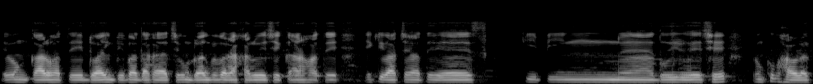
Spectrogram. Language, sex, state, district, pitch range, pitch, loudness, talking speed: Bengali, male, West Bengal, Purulia, 105-110 Hz, 110 Hz, -28 LUFS, 190 wpm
